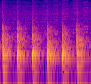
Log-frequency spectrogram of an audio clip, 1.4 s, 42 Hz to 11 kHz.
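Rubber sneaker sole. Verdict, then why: Hard. Six knocks on a hard, stiff basketball sneaker sole, each a short hollow rap, pitched near 280 Hz, that dies away quickly, like knocking on a door. The sole is too hard and unsuitable for standing while cutting hair.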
